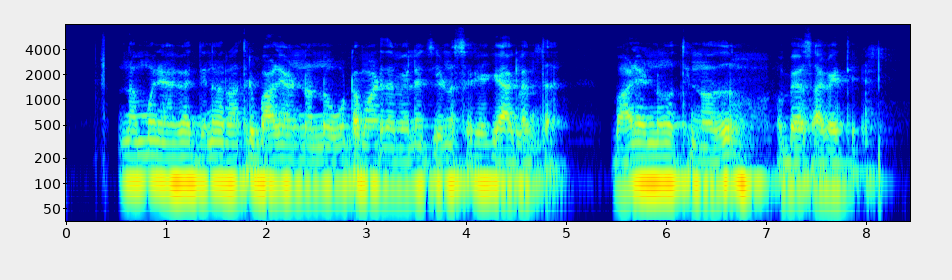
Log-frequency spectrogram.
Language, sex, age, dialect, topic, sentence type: Kannada, male, 18-24, Central, agriculture, statement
